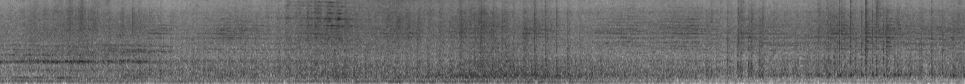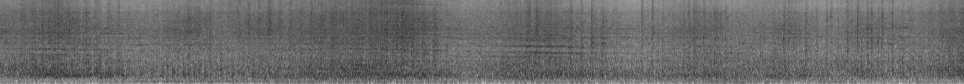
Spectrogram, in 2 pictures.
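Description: Freight train passing: the drone of the trailing GE diesel locomotive in the first few seconds fades, then the tank cars and centerbeam flatcars roll by with steady wheel clatter and rumble that swells and ebbs.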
